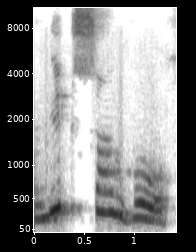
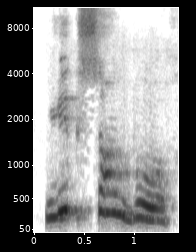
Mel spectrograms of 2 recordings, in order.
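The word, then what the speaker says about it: Luxembourg: francês e o português o país é o luxemburg luxemburg lembra que o Geno final a gente não vai falar e o x a gente vai fazer um som assim ó então fica luxemburg Luxemburgo que é um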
